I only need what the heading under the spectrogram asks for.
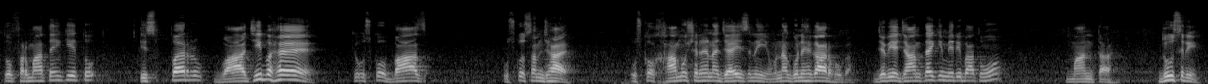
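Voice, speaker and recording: A man's voice: sits high, fairly bright tone. A man teaching a religious lesson who explains step by step, keeps asking the listeners rhetorical questions, and acts out scolding and advice in quoted voices.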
